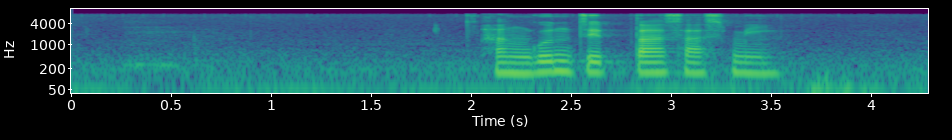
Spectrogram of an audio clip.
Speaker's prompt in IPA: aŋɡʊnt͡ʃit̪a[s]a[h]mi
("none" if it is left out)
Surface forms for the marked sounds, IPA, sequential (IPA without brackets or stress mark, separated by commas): s, s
